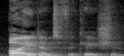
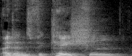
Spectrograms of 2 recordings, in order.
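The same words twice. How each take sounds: First: The strongest stress is on the first syllable. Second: The strongest stress is on the 'ca' syllable. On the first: The speaker calls it wrong. "I indicated primary stress here in the first syllable" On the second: The speaker calls it right. "I emphasize K the most in that word"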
